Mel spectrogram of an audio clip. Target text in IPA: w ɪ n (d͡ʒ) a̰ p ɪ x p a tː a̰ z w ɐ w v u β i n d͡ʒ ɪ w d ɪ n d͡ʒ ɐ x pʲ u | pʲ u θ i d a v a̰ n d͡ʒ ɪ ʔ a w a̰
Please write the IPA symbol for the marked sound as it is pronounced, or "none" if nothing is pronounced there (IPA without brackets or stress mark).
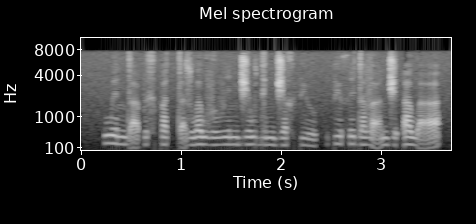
d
